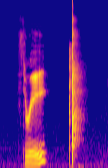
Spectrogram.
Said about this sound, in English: Maybe they were just so in sync that you just thought you were hearing you clap. That's amazing. But it was me clapping. Oh, it's the sound of four hands clapping.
